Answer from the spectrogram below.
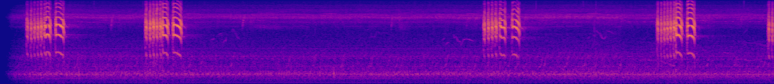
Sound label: Yellow-tufted Woodpecker (Melanerpes cruentatus), Peru; S. America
